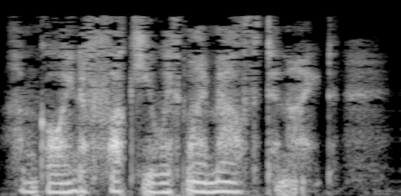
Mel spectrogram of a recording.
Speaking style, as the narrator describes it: he whispered

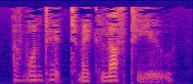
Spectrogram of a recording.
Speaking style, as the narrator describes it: he corrected softly

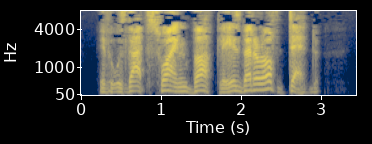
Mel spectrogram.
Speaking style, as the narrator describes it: he snarled at Carrington

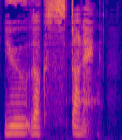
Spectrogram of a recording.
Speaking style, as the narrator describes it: Nick said, almost in a whisper

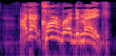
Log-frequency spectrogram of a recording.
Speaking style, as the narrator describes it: she yelled loudly

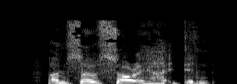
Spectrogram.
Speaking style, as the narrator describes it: he cut off, grunting

